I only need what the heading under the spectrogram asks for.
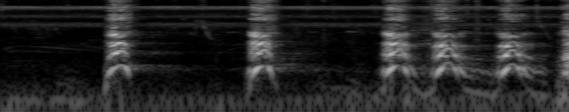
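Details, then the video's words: Puppy barking in the morning: five short, sharp barks, two spaced about a second apart, then three in quicker succession near the end, over a quiet background. "เสียงหมาเห่า หมาน้อยน่ารักเห่า ตอนเช้าๆ"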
